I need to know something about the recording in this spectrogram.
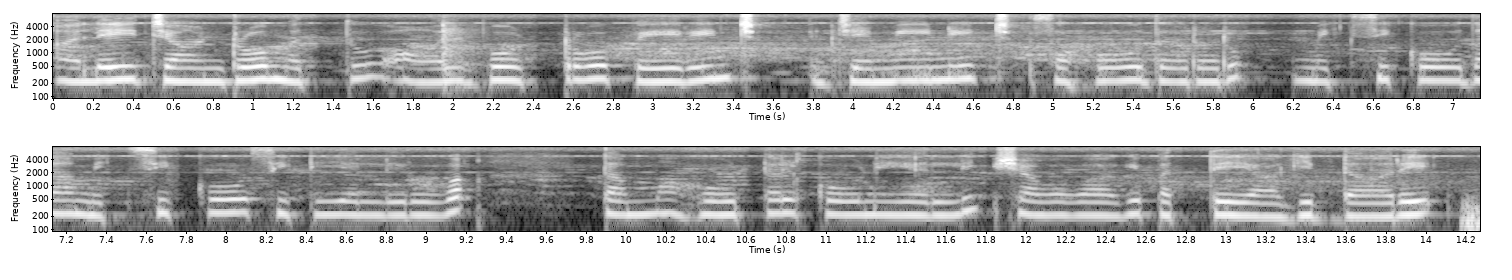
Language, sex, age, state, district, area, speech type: Kannada, female, 45-60, Karnataka, Tumkur, rural, read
